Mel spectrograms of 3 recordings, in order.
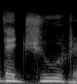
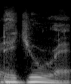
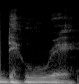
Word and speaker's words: de jure: And you pronounce it de jure. De jure. Ako pronunciation ko yung iba de hure.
